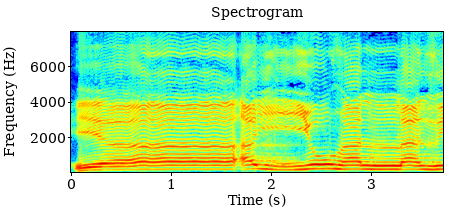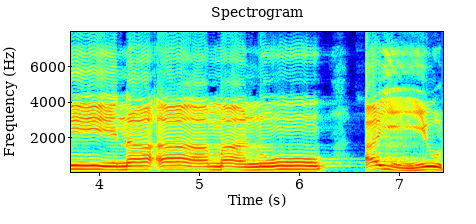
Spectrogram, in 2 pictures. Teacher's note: ayyuha disini ada Mad Jaiz munfasil ya nya ini kita panjangkan yang perlu kita perhatikan di sini yaitu ada tasydid ya yang harus kita tekan ketika membacanya · penekanan dari ya ini karena dia itu bertasydid, jangan sampai tasydidnya itu hilang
